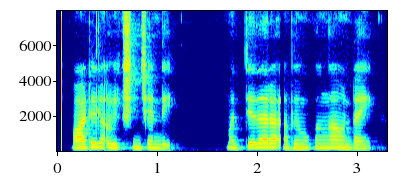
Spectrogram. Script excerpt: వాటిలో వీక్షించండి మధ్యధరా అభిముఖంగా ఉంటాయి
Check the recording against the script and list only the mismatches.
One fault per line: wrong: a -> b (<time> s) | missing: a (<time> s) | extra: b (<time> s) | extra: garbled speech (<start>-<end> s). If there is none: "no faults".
no faults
